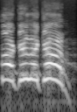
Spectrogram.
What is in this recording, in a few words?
spot; bf3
